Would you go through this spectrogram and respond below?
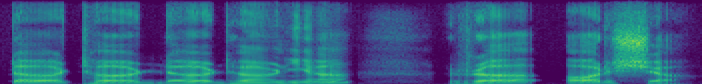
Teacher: ट बोलने के लिए जीभ को पलटना ही पड़ता है। · एकदम सही। यहां जीभ की नोक मुड़कर मूर्धा को छूती है। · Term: मूर्धन्य ध्वनियां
